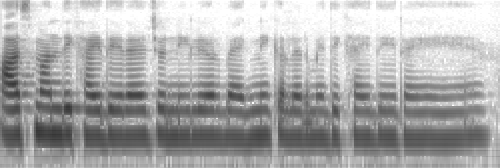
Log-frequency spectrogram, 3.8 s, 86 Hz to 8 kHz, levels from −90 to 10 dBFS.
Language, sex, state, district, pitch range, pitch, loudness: Hindi, female, Uttar Pradesh, Hamirpur, 200-205 Hz, 205 Hz, -23 LUFS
